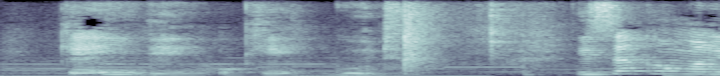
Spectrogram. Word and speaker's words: Kehinde: Please pronounce it very well. So my Nigerian name is actually Kehinde.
